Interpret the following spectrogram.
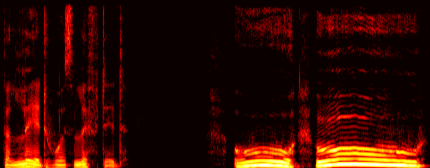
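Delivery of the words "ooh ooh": high, loud, drawn-out ooh of delight; a joyful crowd's rising cooing cry. A narrator's reading. Crowd greets the opened cash box, cry of joy. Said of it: "in a single cry of joy".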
